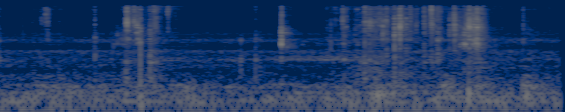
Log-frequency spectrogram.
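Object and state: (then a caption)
Bar of soap being shaved. A utility knife blade scrapes and shaves the surface of a solid rectangular black bar of soap held in the hand. It makes quiet, bright, crackling scrapes that swell into louder crisp bursts of shaving, with short soft pauses between strokes.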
